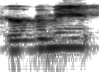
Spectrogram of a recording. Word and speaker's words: yerba mate: It's like the Y is silent, yerba mate.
